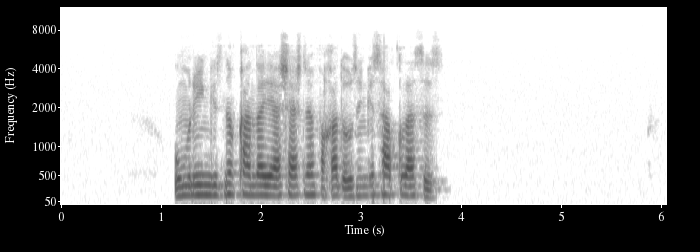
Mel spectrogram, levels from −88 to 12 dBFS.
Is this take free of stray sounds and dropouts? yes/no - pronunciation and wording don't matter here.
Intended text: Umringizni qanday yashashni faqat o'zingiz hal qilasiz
yes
